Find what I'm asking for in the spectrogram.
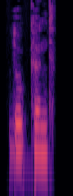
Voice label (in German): "duckend", German; adjectives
